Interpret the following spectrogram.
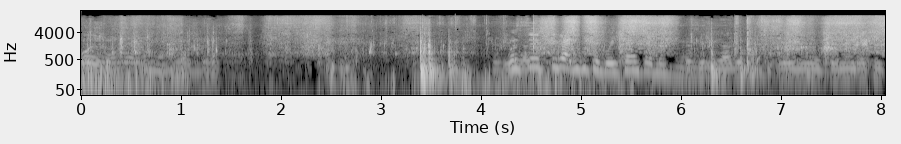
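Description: A stiff brush scrubbing concentrate off a plastic gold pan over a plastic wash tub, a rough scraping hiss, with a single sharp knock about three and a half seconds in.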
